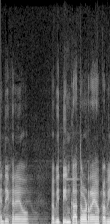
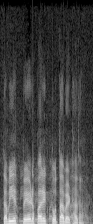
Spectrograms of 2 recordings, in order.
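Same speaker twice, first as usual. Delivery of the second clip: normal talking voice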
